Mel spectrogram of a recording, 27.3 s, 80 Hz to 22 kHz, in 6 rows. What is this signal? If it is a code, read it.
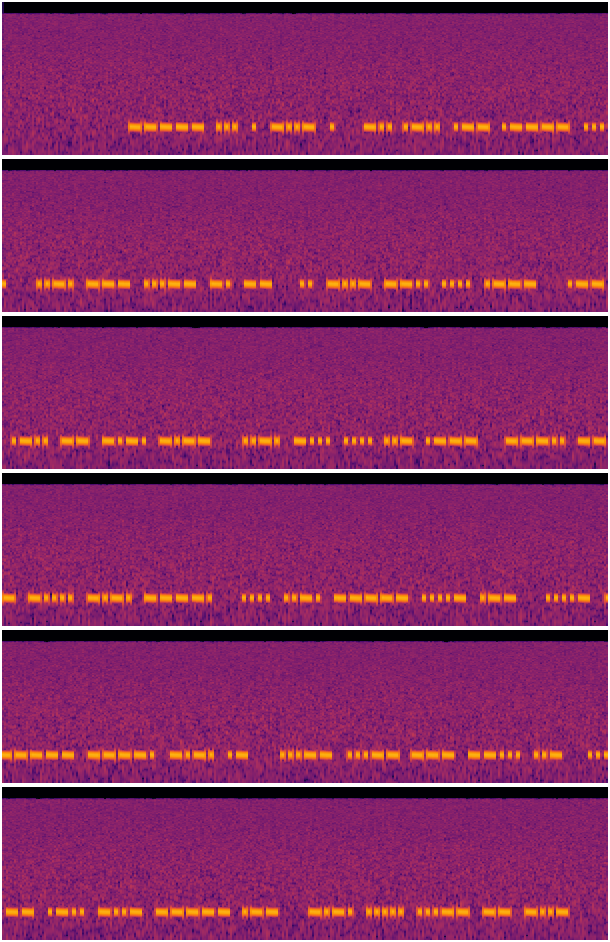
Morse code, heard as a keyed tone, hand-sent with a paddle, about 40 wpm, 740 Hz. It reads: 0SEXE DLW1H FO3NM IXZHJ WLMCY FBHUJ 8O6C9 HF04W 409CA 33O7U 3LX0W C53MX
